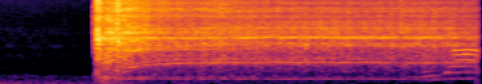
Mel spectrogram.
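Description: Engine spins over with a sudden, steady whirring crank and a clean, even rhythm; ignition is sparking properly on both cylinders.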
